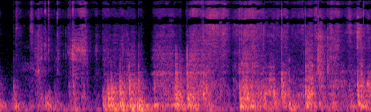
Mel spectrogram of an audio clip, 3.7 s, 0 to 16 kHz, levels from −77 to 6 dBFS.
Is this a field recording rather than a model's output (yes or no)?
yes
